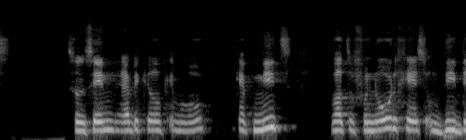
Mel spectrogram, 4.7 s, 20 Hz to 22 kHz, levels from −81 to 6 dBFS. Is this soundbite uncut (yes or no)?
no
